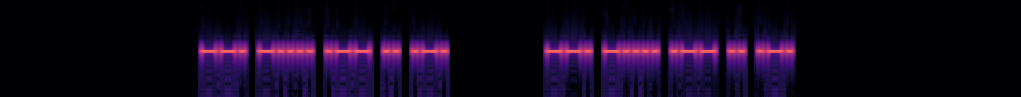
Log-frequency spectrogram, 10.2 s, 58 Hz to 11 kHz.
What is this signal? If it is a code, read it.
Morse code, heard as a keyed tone, about 25 wpm, 700 Hz. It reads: G6WIR G6WIR
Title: DXCC-100 Call Signs - 5 Characters - Repeated 2x - 25wpm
